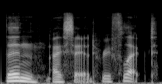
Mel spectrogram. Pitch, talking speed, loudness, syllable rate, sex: 135 Hz, 145 wpm, -19 LUFS, 3.7 syllables/s, male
